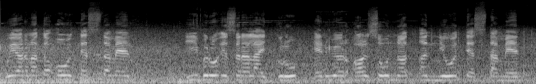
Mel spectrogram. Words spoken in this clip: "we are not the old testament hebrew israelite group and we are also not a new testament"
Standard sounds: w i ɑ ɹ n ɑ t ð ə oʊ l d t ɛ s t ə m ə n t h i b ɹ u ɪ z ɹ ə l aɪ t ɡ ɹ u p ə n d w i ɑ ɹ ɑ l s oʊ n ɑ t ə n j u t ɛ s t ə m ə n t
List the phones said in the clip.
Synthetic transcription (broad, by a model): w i ɑ ɹ n ɑ t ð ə oʊ l d t ɛ s t ə m ə n t h i b ɹ u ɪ s ɹ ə l aɪ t ɡ ɹ u p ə n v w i ɑ ɹ ɑ l s oʊ n ɑ t ə n j u t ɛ s t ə m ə n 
